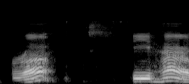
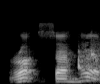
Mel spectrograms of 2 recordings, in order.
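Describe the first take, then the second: First: The vowel after the s is i. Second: The vowel after the s is a. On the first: "Ra'siha boleh baca" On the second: "Ra'saha pun boleh baca"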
